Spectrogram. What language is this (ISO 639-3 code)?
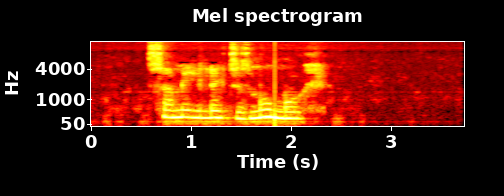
kab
